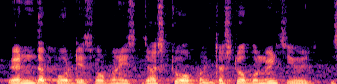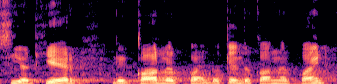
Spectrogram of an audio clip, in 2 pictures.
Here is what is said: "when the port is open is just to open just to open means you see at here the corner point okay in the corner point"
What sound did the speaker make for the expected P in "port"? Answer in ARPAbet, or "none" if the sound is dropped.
P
